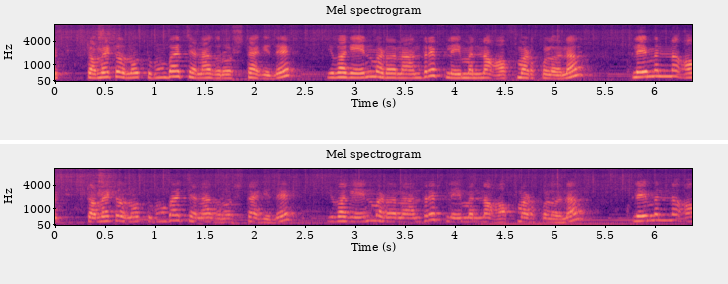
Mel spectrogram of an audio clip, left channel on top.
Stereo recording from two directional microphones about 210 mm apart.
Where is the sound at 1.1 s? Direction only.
40° left (ahead or behind).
